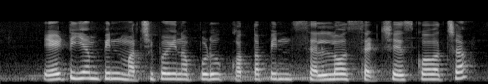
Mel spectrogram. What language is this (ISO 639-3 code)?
tel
